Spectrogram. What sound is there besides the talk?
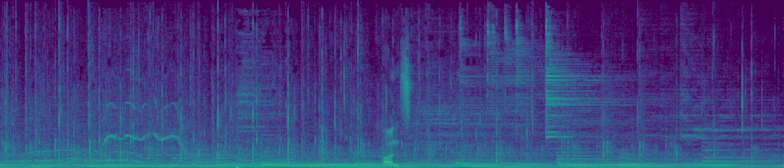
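audience applause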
